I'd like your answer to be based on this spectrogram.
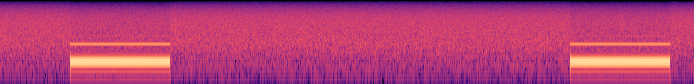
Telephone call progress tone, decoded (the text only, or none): ringback tone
